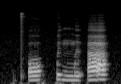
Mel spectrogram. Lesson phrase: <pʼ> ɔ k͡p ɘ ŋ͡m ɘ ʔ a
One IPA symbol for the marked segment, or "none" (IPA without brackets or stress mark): pʼ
